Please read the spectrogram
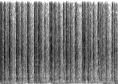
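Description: Rapid typing on a computer keyboard, a quick irregular run of keystroke clicks, with a few deep thumps scattered among them.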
